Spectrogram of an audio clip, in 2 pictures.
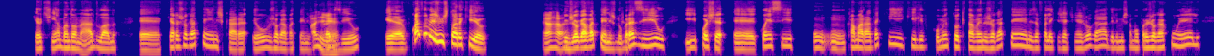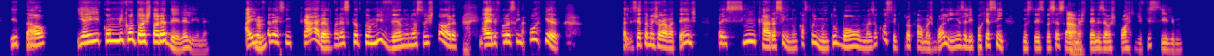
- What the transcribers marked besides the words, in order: chuckle; other background noise; laugh
- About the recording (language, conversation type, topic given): Portuguese, podcast, Como você redescobriu um hobby que tinha abandonado?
